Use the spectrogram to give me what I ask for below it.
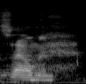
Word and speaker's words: salmon: and there you go you're a real if you pronounce the ellen salmon yo yeah brian cox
